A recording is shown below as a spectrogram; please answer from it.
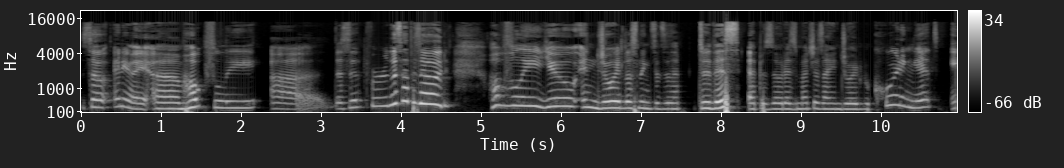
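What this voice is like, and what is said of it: Dry, strained voice. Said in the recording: “my voice sounds like so dry, because I've honestly been screaming my lungs out”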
